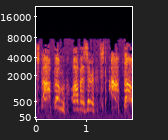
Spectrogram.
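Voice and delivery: very high, piercing, rising shriek. Narrator voicing the manager calling to an officer, shrieking. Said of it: "The manager was shrieking".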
